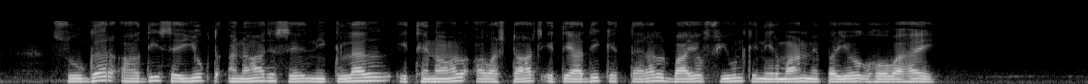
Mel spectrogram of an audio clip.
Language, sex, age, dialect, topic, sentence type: Magahi, male, 18-24, Central/Standard, banking, statement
